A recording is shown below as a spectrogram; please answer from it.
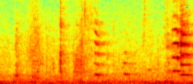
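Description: Dry-erase marker scratching and squeaking on a whiteboard during writing, with a run of short high squeaks a little after a second in.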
